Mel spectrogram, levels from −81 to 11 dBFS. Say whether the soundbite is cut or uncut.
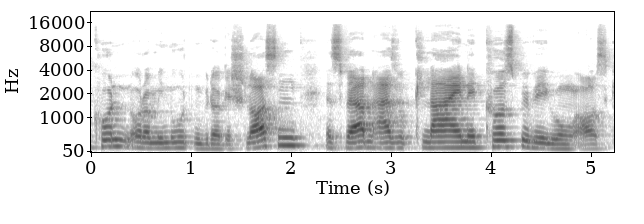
uncut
